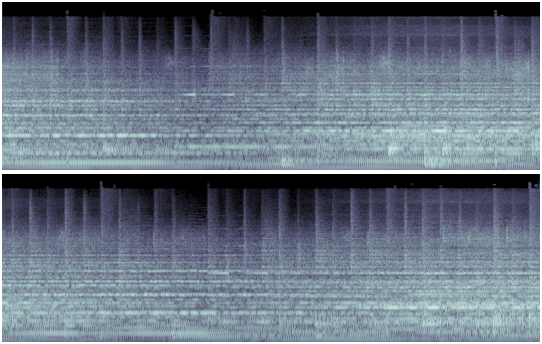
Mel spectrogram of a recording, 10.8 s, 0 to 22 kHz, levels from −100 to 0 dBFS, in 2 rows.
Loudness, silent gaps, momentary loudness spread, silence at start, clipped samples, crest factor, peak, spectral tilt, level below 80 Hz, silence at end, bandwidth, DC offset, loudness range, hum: -19 LUFS; none; 9 LU; 0 s; under 0.1%; 18 dB; -2 dBFS; -3.5 dB/octave; -44 dBFS; 0 s; 17 kHz; under 0.1%; 5 LU; none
